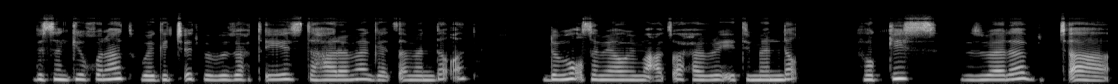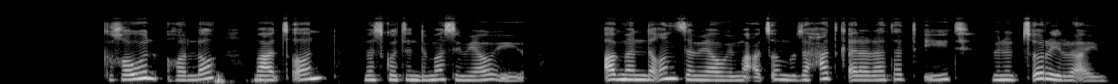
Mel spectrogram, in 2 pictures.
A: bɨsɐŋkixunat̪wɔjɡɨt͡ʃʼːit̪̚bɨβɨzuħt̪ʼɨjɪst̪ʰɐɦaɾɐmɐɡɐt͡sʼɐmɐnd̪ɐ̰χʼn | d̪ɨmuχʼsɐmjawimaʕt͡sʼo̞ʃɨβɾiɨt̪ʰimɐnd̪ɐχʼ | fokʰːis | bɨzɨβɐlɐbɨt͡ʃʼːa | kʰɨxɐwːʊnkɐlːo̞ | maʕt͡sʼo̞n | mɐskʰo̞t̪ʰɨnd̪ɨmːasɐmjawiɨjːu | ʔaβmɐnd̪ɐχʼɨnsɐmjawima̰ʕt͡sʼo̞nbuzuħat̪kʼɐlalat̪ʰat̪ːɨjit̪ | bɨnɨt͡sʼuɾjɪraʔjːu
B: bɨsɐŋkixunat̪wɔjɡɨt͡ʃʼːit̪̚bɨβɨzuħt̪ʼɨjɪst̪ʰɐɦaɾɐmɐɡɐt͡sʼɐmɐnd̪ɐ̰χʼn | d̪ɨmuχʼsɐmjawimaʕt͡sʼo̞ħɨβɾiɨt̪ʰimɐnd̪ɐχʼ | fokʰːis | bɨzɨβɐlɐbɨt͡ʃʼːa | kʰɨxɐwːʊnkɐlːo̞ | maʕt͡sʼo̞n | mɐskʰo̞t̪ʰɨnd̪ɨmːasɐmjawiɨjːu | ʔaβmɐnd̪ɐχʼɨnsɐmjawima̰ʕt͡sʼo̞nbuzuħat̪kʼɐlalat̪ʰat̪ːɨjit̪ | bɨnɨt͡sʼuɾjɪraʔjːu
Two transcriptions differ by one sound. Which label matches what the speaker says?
B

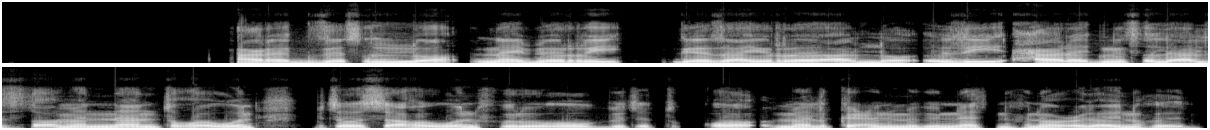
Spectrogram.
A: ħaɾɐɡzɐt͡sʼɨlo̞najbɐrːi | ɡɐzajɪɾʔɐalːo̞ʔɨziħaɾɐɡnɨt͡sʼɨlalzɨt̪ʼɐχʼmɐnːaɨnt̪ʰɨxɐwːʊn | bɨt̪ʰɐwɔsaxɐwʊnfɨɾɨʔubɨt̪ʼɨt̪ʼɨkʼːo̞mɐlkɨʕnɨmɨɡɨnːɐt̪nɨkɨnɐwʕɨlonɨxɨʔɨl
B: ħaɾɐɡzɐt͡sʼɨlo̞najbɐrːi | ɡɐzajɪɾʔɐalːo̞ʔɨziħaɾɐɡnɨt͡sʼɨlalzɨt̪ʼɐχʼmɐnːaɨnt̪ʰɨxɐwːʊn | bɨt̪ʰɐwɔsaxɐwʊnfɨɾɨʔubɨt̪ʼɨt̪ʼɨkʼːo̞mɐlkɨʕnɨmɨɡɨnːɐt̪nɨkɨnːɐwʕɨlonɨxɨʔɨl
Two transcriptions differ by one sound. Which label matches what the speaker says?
A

